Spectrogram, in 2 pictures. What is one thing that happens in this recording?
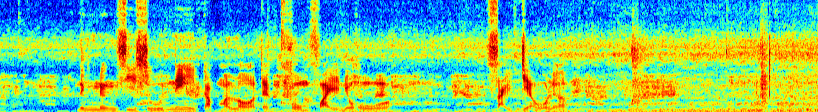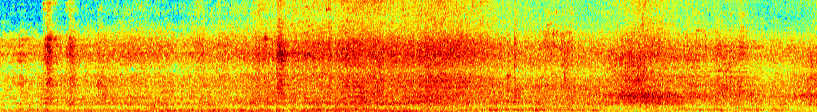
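A diesel train engine drones as it approaches and passes close by.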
